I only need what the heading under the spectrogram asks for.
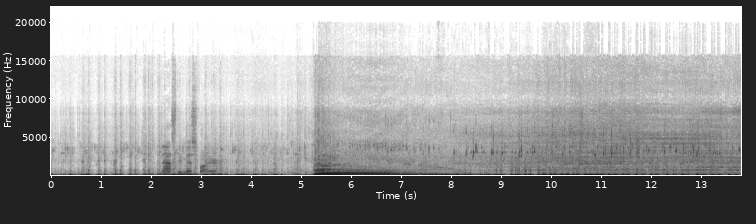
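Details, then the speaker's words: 1997 BMW 540i E39 V8 with a replaced engine, cold start: a lumpy, misfiring idle with irregular thumps, then it stalls and restarts unsteadily; codes P0300/P0304/P0307/P0308, P0111, P0116, P0443, P1385; suspected vacuum leak, and a new TPS didn't fix it. "all right everybody I got a 97 839 540 and it's giving me quite some troubles just replace the engine in it and every time you start it up sounds like this see it died up"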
